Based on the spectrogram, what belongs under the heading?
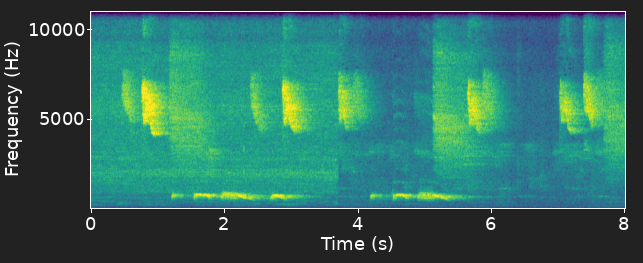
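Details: Spotted dove, many-voiced decoy bird for training young doves. Two phrases of soft, low, bubbling coos, the notes run together, over frequent high sharp chirps.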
